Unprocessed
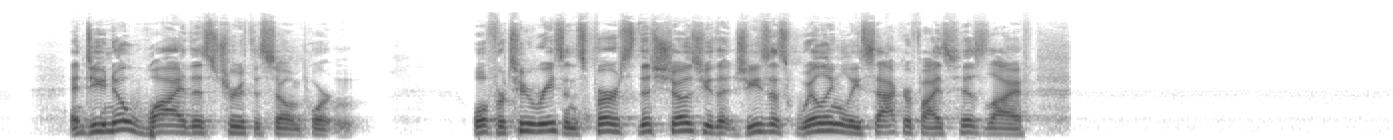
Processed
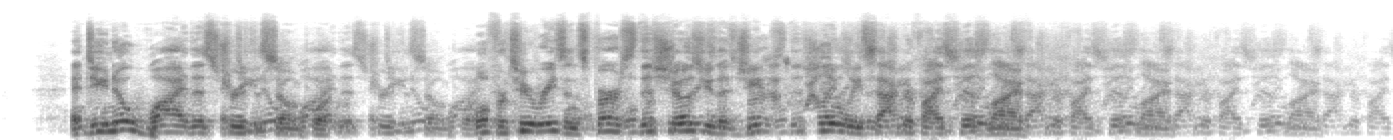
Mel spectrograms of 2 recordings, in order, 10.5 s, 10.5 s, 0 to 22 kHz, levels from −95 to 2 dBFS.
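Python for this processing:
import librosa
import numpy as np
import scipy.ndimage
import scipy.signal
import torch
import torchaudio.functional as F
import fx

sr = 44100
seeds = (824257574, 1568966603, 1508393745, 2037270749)

y = fx.cheby1_bandpass(x, sr, low_hz=830.0, high_hz=4400.0, order=5, at=(5.67, 6.13), fade=0.02)
y = fx.chorus_voices(y, sr, voices=4, hz=1.2, base_ms=19, depth_ms=3.0, mix_pct=50)
y = fx.echo_feedback(y, sr, ms=1115, feedback_pct=42, wet_db=-11)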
